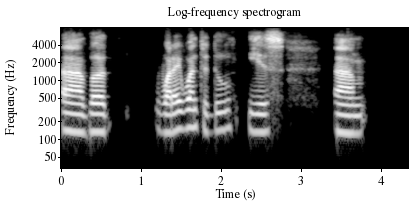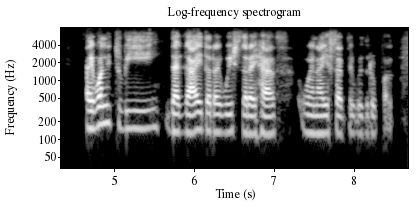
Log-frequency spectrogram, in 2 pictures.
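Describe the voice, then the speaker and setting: Someone with a Spanish accent speaks at a moderate pace in a monotone, flat way, with long, frequent pauses, recorded dry and close with no echo against a quiet background. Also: man, fairly high pitch for a man. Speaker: web developer and online instructor. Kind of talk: podcast interview.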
